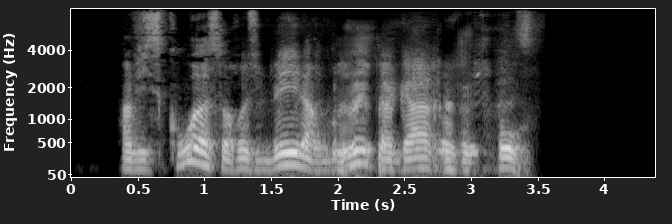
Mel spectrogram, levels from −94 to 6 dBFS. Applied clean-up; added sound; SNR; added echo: neural mask model Resemble Enhance denoiser.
